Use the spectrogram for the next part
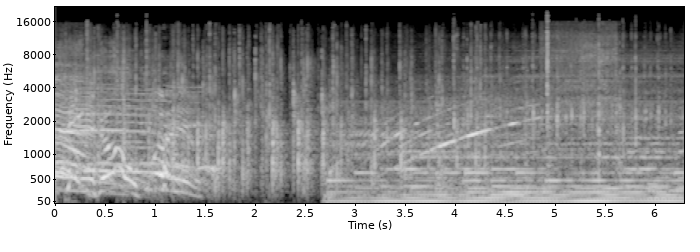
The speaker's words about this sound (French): on applaudit tout le monde.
